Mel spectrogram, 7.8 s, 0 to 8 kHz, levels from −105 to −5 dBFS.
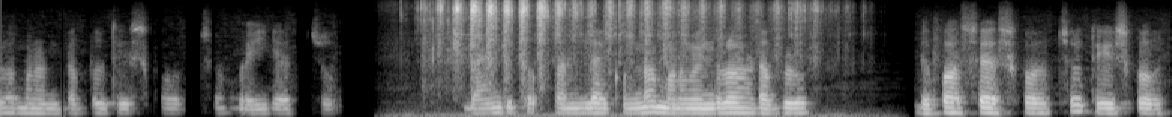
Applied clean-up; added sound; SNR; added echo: none; Rattle / Rattle (instrument); -3 dB; none.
